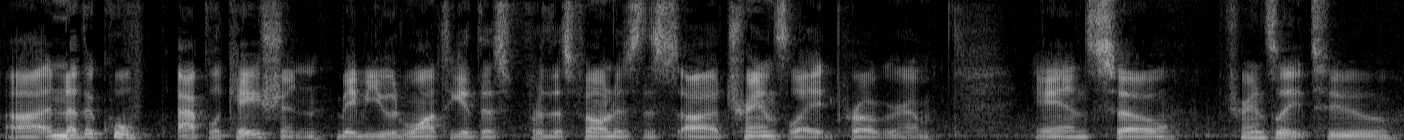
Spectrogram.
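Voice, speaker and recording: A man's voice: lowish voice, moderate pace, sharp tone, slight background noise. A man casually demoing a phone's features, chatty and loose, with plenty of filler words and restarts. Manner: talks along while tapping through a phone. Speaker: phone reviewer. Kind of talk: casual product demo.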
